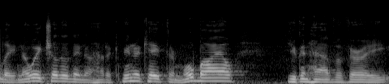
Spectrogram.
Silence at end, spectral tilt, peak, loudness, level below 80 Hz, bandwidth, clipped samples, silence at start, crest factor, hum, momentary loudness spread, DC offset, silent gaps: 0 s; -8.5 dB/octave; -10 dBFS; -26 LUFS; -54 dBFS; 10.5 kHz; under 0.1%; 0 s; 16 dB; none; 8 LU; under 0.1%; none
